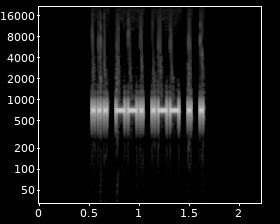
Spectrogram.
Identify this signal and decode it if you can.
Morse code, heard as a keyed tone, about 39 wpm, 700 Hz. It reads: SGWEE
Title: Code Groups - 5 Letters - 40wpm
